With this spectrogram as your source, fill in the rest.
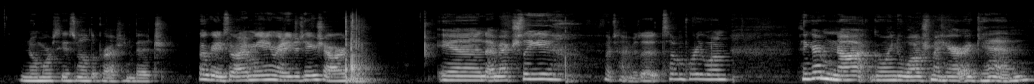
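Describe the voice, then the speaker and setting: Amid audible room echo and noticeable background noise, a woman speaks at a fairly quick pace. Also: medium pitch for a woman, ordinary pitch variation. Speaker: vlogger. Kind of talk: casual vlog talk to camera. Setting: in public, post office and yoga studio. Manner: chatty; whispering.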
